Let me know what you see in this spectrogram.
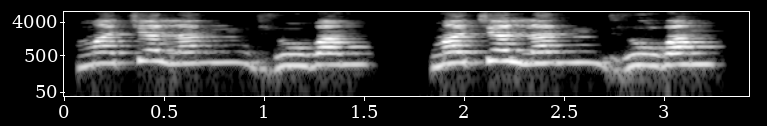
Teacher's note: इसको मचलन नहीं कहेंगे, मचलन, मचलन नहीं, मचल, मचल, मचल। मचल के ऊपर अनुस्वार, उसका उच्चारण जो है वो हलंत न, आधे न से करेंगे।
